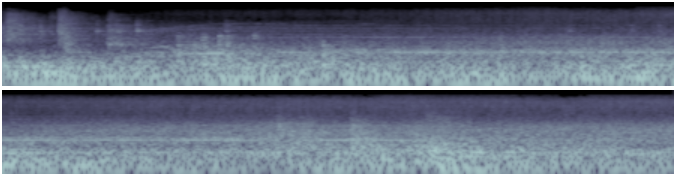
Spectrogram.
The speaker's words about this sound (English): Sure. Opening rear door.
